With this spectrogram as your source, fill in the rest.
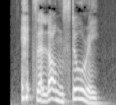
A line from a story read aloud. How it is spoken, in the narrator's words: I laughed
